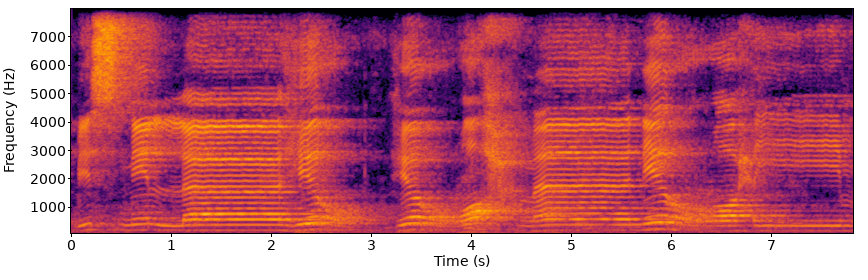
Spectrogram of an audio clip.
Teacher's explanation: hir sama nirnya agak ditahan. Ada tasdidnya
